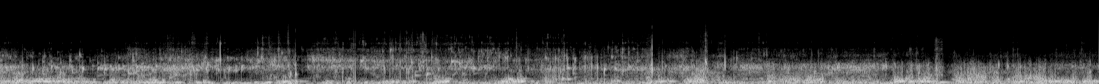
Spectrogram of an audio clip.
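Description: Underwater sound picked up by a submerged camera while swimming: a dense, muffled rush and gurgle of moving water, with scattered sharp clicks throughout.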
